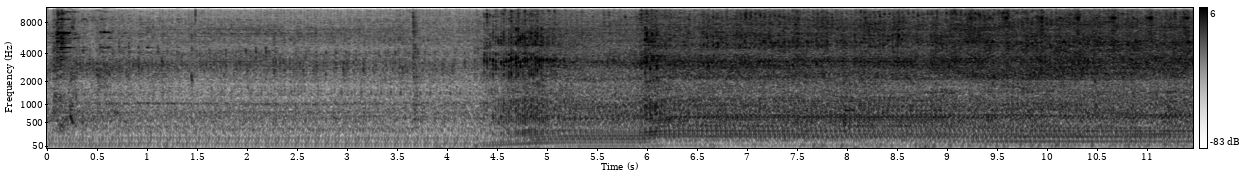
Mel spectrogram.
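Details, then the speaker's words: Ford 8N tractor with Funk flathead inline-six conversion, being pull-started in gear: turns over steadily, catches briefly then churns without firing cleanly; spark doubtful, points later found way out of adjustment; cranks but fails to start. "don't know if we have a spark I really need more RPM need to pull it with the pickup"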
